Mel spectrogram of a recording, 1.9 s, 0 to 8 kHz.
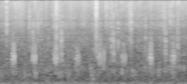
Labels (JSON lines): {"label": "biophony, grazing", "recorder": "SoundTrap 600 or HydroMoth"}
